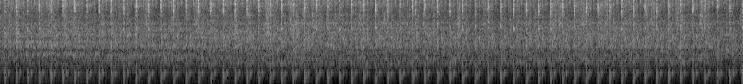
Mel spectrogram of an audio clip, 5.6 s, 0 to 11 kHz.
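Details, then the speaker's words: Bolens Husky 600 tractor with newer carburetor and new elbow exhaust pipe: rapid, even, soft muted exhaust pulses with no misses; significantly quieter than before, a healthy normal idle. "So, you can hear it's significantly quieter than it was before."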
